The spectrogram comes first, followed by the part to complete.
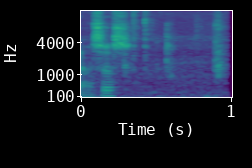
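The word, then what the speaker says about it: Knossos: We should ramp it's pronounced no uh pronounced nosus that is it nosus.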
